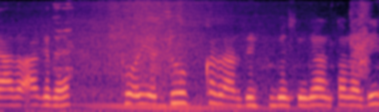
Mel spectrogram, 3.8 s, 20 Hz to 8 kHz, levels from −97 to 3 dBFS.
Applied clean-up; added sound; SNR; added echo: none; Motorcycle; 14 dB; none.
